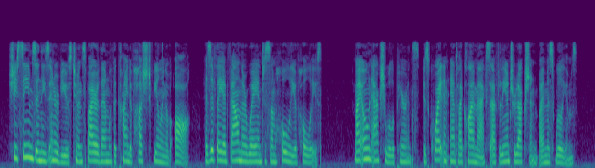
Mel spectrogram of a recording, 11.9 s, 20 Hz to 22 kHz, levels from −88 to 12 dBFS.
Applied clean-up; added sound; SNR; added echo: none; none; none; none.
